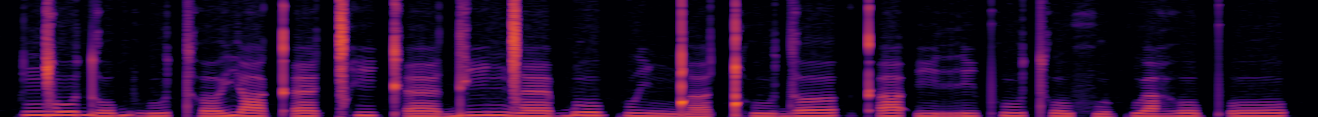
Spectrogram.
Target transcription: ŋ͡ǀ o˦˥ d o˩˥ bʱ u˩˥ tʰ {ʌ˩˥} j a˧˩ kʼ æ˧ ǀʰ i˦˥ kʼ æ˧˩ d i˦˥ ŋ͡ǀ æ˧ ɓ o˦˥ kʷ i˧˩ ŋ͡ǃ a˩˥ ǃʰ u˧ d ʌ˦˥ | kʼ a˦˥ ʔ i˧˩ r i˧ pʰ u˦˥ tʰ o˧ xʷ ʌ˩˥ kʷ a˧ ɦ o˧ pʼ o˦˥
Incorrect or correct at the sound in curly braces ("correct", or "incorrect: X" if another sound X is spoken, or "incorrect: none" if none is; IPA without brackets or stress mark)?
correct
